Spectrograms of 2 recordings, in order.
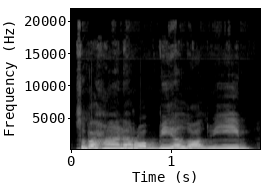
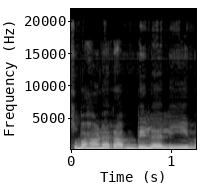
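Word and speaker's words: سبحان ربي العظيم: அதுல ருக்குல என்ன ஓதணும் சுபஹான ரப்பியல் அலீம். இத வந்து சில பேர்ட செய்ற மிஸ்டேக்ஸ் என்னன்னா சுபஹான ரப்பில் அலீம் அப்படின்னு சொல்லிடுவாங்க. சுபஹான ரப்பியல் அலிம் அப்படிங்கறதுதான் சரியான உச்சரிப்பு.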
